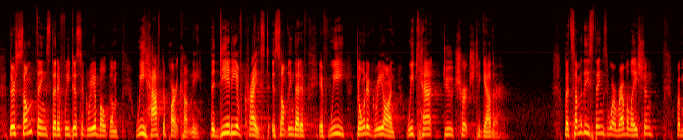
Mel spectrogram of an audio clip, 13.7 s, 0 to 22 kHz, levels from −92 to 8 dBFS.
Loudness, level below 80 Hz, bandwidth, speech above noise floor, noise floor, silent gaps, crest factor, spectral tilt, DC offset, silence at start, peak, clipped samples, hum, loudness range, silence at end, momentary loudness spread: -30 LUFS; -64 dBFS; 16 kHz; 42 dB; -72 dBFS; none; 20 dB; -6 dB/octave; under 0.1%; 0 s; -12 dBFS; under 0.1%; none; 5 LU; 0 s; 10 LU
